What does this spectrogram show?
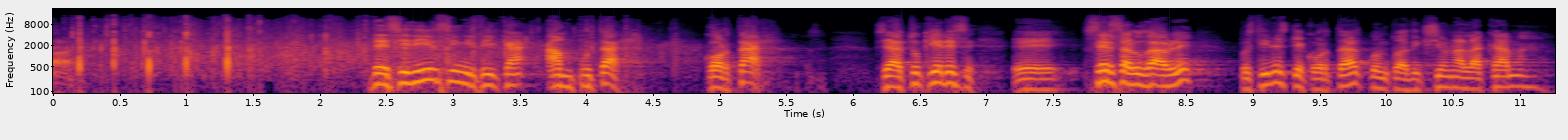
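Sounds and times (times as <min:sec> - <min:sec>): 
small group clapping: 0:00.0 - 0:05.2
speech: 0:02.4 - 0:05.5, 0:06.2 - 0:11.2.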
